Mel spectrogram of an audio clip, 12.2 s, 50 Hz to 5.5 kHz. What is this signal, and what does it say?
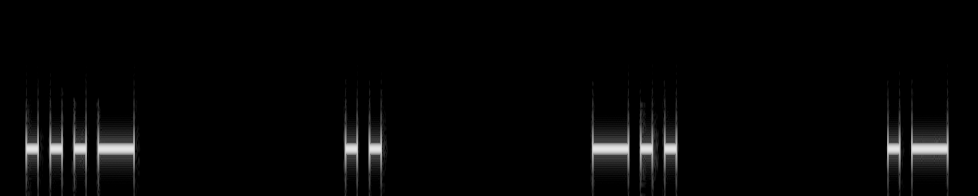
Morse code, heard as a keyed tone, about 8 wpm, spaced as for 3 wpm, 680 Hz. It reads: VIDA
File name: arquivos / texto / texto 25 08ppm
